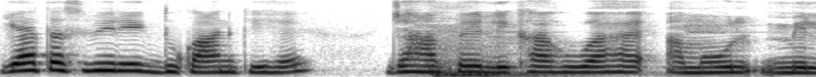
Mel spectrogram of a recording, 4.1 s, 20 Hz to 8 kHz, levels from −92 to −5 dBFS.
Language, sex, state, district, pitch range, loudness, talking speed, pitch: Hindi, female, Bihar, Vaishali, 210-245 Hz, -16 LUFS, 205 wpm, 220 Hz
